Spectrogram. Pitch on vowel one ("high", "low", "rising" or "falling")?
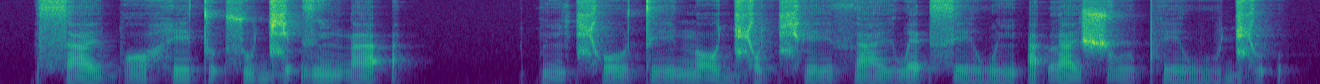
low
